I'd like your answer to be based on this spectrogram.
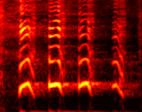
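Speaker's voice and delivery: shrieking giggle; a sudden high real laugh; high burst of laughter. Real, not acted. Laughing at her own joke, high giggle.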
